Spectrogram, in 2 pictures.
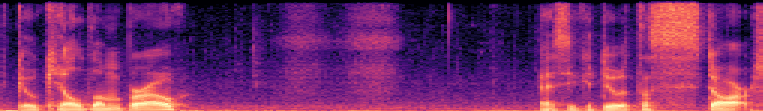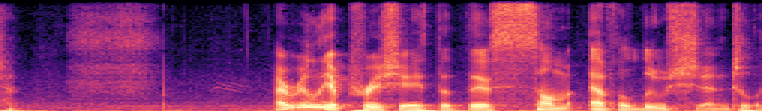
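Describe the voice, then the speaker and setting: A man doing casual playthrough commentary as a gaming host, musing aloud in an unhurried way as he plays. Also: low voice, slight background noise.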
